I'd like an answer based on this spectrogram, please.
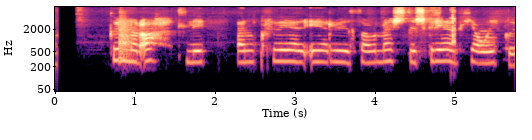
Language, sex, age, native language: Icelandic, male, 11, Icelandic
